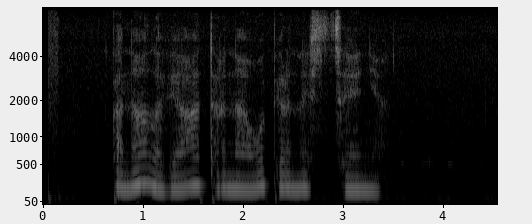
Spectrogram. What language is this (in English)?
Russian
